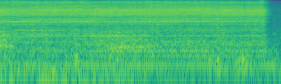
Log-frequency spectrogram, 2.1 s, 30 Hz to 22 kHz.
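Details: Ford F700 8.2L diesel crane truck with Pitman Polecat crane: steady harsh high-pitched buzz holds about two seconds, then cuts off cleanly at key-off. Normal ignition-on warning buzzer.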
